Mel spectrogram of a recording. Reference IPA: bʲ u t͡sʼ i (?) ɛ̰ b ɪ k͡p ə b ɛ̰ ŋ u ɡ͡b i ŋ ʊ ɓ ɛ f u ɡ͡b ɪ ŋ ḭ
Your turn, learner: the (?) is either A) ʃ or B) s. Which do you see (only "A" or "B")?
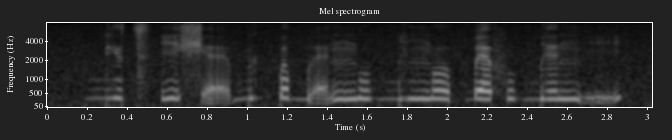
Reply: A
